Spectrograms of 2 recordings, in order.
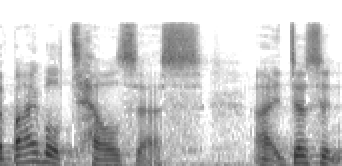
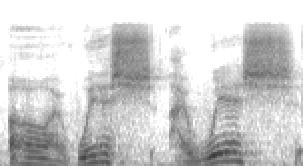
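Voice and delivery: put-on wistful kid; 3 semitones higher, much slower than usual. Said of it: "And the kid goes".

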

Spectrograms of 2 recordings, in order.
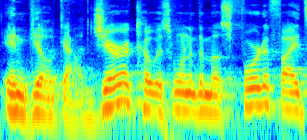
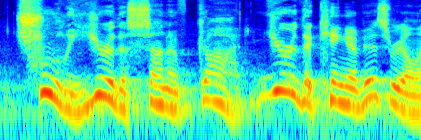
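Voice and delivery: awed confession; 7 semitones higher than usual. Retold or imitated. Nathanael amazed, confessing Jesus.

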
